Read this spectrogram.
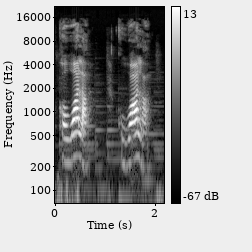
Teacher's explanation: This is a wrong pronunciation because the right one is koala, koala, not kawala. The second vowel of this word should be stressed on instead of the first one.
